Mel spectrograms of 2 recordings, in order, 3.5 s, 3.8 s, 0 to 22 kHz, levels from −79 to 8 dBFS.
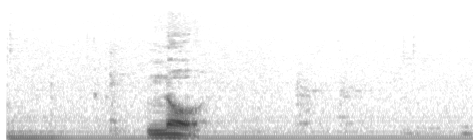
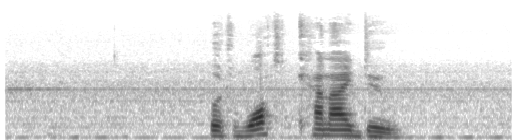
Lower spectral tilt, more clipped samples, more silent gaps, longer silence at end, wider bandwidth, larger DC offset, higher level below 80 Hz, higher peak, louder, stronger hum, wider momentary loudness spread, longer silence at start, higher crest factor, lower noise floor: first, -9 dB/octave vs -6.5 dB/octave; neither; neither; first, 2.05 s vs 0.85 s; about the same, 15 kHz vs 14.5 kHz; neither; first, -44 dBFS vs -56 dBFS; second, -4 dBFS vs 0 dBFS; second, -21 LUFS vs -17 LUFS; first, 60 Hz at -45 dBFS vs none; first, 28 LU vs 19 LU; second, 0.05 s vs 0.2 s; about the same, 22 dB vs 20 dB; first, -48 dBFS vs -44 dBFS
